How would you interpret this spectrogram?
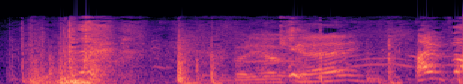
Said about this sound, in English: Oh, ow! He falls out of bed.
